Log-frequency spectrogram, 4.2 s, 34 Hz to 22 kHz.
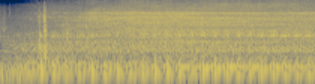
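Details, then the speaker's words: Auction car with a V12 and 130,000 km, a sealer on the rocker cover: an uneven, stumbling run with irregular low pulses. It is definitely misfiring, and a vacuum leak at the top is suspected. "all right so there she is she's definitely misfiring but by god look how big the thing is"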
